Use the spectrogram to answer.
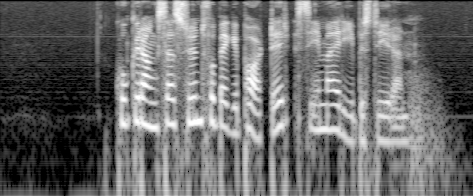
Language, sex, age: Norwegian, female, 28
